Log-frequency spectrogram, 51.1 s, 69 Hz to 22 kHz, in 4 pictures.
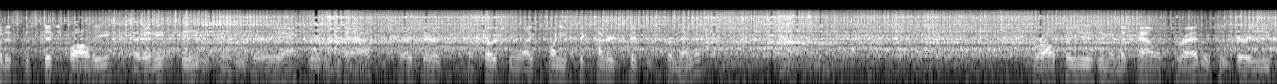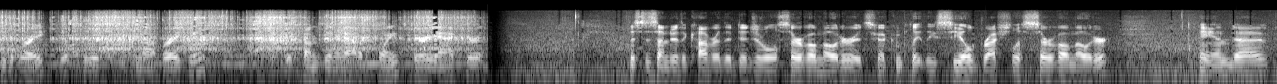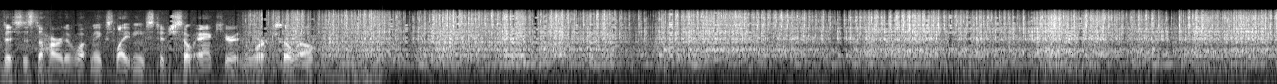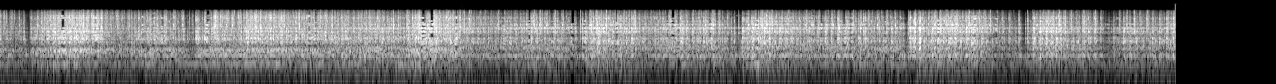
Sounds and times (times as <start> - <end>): Sewing machine: 0.0 - 17.7, 27.8 - 50.1.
